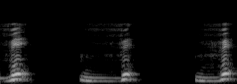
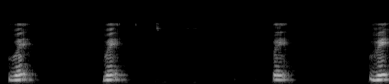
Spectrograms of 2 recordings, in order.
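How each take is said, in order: First: "వే" with top teeth on bottom lip, a buzzing v; V sound. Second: "వే" with rounded lips, like English w; W sound. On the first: Teacher demonstrating V, "వే" said with teeth touching lip. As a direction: bite lightly on the lower lip for "వే". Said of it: "It has to do with the teeth". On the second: Teacher demonstrating W, "వే" said as a rounded w. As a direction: say "వే" from pushed-forward lips, teeth off the lip. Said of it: "W పలికేటప్పుడు it has to do with the shape of the mouth". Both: Shown as a demonstration.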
